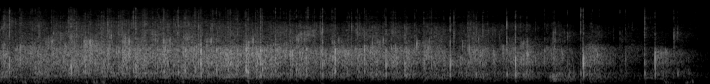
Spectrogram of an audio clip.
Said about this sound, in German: So schön. Herzlichen Applaus, merci vielmals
